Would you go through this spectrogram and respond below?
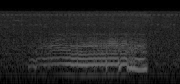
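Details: Haru, a pet cat, snores while asleep: one drawn-out, nasal, tonal breath lasting nearly two seconds, steady and buzzy with a faint flutter and a slight drop in pitch at the end, against quiet room hiss.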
